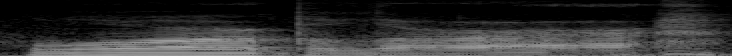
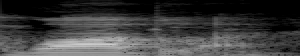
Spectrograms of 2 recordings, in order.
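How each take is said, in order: First: The r sounds are clearly pronounced. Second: The r sounds are dropped, Boston style. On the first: "And like you know, warbler" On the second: "it's like it's wobbler, wobbler"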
